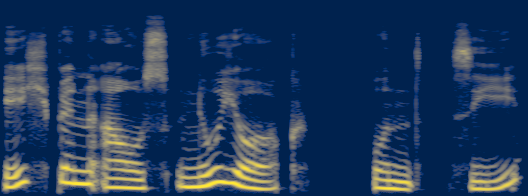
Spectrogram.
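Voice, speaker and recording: A woman reading German lesson dialogues, taking every part herself with pauses between phrases. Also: medium pitch, animated, warm tone, no room sound, studio quality. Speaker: German reader for a language lesson. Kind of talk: slow, clearly spaced phrase reading.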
